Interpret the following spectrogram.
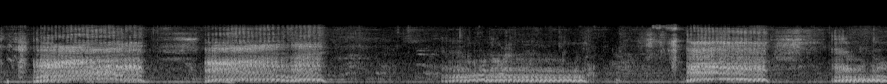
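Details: An ageing, senile Toy Poodle gives harsh, throaty growls in sustained bursts of one to two seconds, separated by short quiet gaps, indoors.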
